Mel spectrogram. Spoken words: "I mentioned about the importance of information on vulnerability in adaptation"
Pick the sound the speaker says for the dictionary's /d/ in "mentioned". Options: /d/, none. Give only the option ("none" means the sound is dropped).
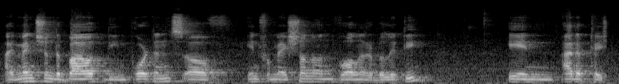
/d/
